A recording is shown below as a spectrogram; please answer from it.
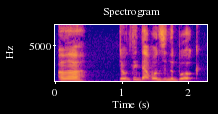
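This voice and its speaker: A man voicing a small, playful, teasing filly pony with a squeaky put-on voice. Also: steady tone, normal speed, vocal fry, a little mellow, slightly rough, dry recording, muffled recording, heavily acted.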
